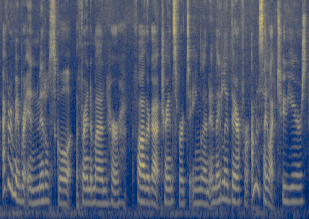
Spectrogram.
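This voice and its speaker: A woman's voice: fairly low pitch, fairly even intonation, brisk. A woman with a Southern US accent, co-hosting a podcast in casual chat and telling stories with easy laughter. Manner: chatty storyteller, laughs often. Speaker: podcast co-host.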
